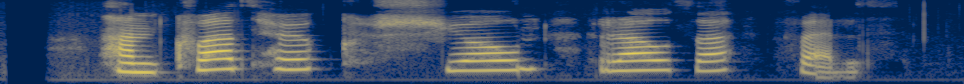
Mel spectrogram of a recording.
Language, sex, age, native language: Icelandic, female, 8, Icelandic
